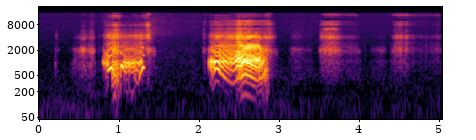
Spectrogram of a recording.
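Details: Two-week-old newborn boy asleep, making short grunting and squeaky vocal noises separated by quiet pauses; normal newborn sleep noises.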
